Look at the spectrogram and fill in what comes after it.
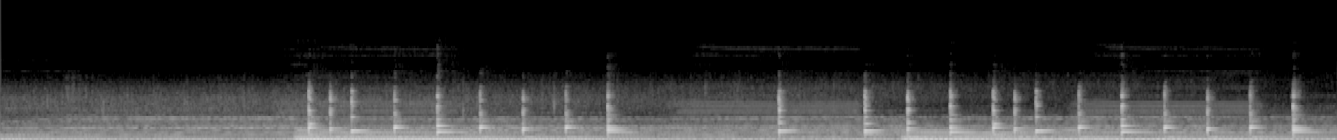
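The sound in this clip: A phone ringtone plays bright, quick electronic chiming notes in a melodic run that repeats, layered over a sustained low tone, loud and alone.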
